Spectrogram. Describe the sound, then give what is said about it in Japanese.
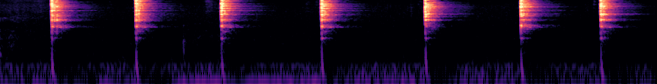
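Seven sharp, bright taps on the glass side of an instant coffee jar, struck one after another at a steady, slightly uneven pace. Each tap rings briefly and clearly, with no talking. “で次はえー、インスタントコーヒーの瓶それは蓋はこんな音ですねで側面はガラス”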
